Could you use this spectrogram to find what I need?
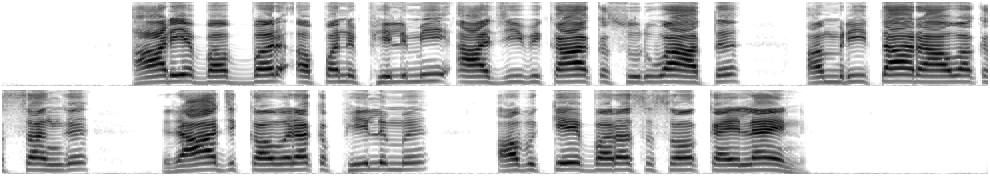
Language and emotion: Maithili, neutral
